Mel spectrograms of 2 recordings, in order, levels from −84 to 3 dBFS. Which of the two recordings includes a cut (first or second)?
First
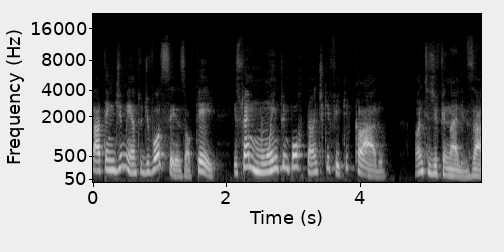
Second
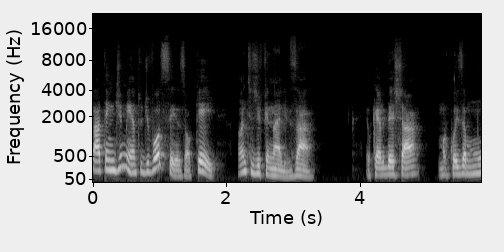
second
